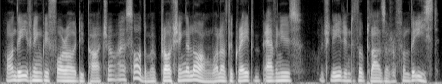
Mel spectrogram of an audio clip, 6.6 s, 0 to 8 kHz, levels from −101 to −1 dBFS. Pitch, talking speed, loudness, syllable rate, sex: 130 Hz, 215 wpm, -18 LUFS, 6.5 syllables/s, male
